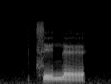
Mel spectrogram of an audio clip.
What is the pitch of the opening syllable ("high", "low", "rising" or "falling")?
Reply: low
